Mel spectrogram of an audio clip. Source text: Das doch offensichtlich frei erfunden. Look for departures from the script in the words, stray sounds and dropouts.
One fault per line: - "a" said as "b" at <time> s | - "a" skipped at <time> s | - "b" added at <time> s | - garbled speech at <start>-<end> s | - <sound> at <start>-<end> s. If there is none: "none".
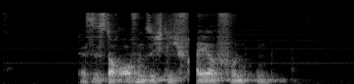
- "ist" added at 0.9 s
- dropout at 1.9-2.0 s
